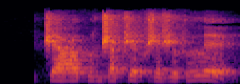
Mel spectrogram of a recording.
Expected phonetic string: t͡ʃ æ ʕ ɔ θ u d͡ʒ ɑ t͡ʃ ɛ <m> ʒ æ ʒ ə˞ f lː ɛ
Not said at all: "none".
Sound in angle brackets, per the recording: f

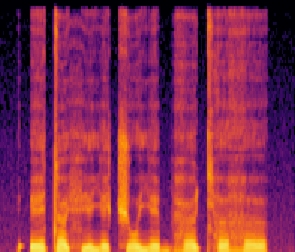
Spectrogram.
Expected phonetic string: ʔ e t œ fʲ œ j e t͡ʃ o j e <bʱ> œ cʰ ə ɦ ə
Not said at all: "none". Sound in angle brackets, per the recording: bʱ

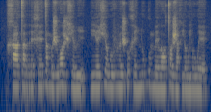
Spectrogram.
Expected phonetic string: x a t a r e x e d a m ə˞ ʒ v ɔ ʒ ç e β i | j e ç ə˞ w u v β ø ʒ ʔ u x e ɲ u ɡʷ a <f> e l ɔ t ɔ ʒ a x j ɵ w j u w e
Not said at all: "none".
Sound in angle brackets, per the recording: m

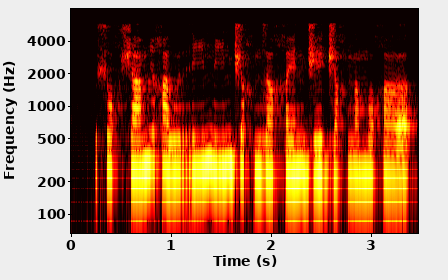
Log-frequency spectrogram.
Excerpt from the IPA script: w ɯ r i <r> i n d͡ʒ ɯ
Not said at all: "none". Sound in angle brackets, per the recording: n̪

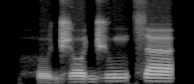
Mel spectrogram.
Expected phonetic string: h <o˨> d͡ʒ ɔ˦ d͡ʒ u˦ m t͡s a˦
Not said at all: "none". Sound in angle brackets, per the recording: o˨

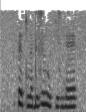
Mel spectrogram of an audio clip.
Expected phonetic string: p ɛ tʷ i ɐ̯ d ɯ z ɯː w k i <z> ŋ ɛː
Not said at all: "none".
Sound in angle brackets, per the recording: z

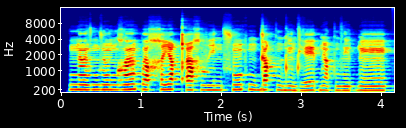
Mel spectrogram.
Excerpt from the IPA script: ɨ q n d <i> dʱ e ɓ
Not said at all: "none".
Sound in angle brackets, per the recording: ĩ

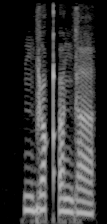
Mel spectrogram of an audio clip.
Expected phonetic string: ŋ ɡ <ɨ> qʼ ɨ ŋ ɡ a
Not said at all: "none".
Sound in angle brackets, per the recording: ʉ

